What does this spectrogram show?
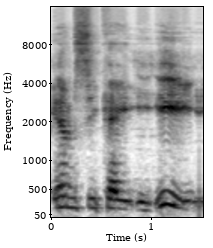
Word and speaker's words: Maciodh: Instead of Mckee, it was Maciodh, but pronounced McKee.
